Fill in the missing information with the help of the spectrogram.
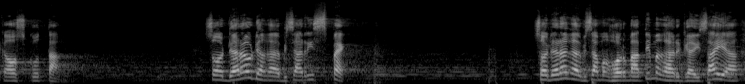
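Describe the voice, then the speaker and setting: Bright-voiced male pastor in an echoing hall. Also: high voice. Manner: lively, conversational preaching with rhetorical questions. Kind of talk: sermon teaching. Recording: long hall reverb with faint music.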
